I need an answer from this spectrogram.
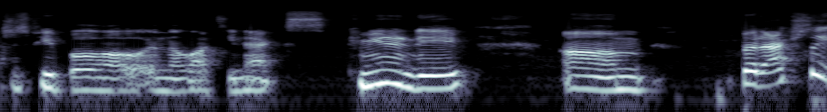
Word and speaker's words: Latinx: Is Latinx? I say Latinx, so Latinx, but that's like pronouncing it with the Spanish vowels.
